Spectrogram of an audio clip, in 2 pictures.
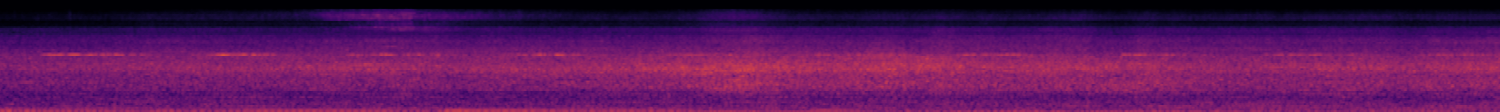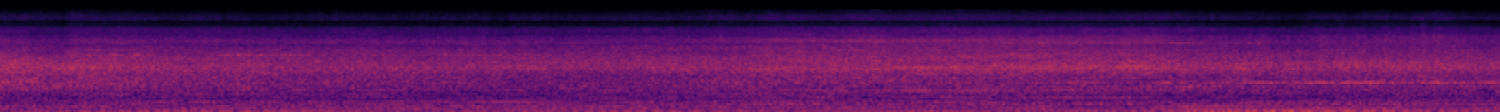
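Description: City street ambience: a steady low rumble of traffic and urban hum, swelling as a vehicle passes about seven seconds in.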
